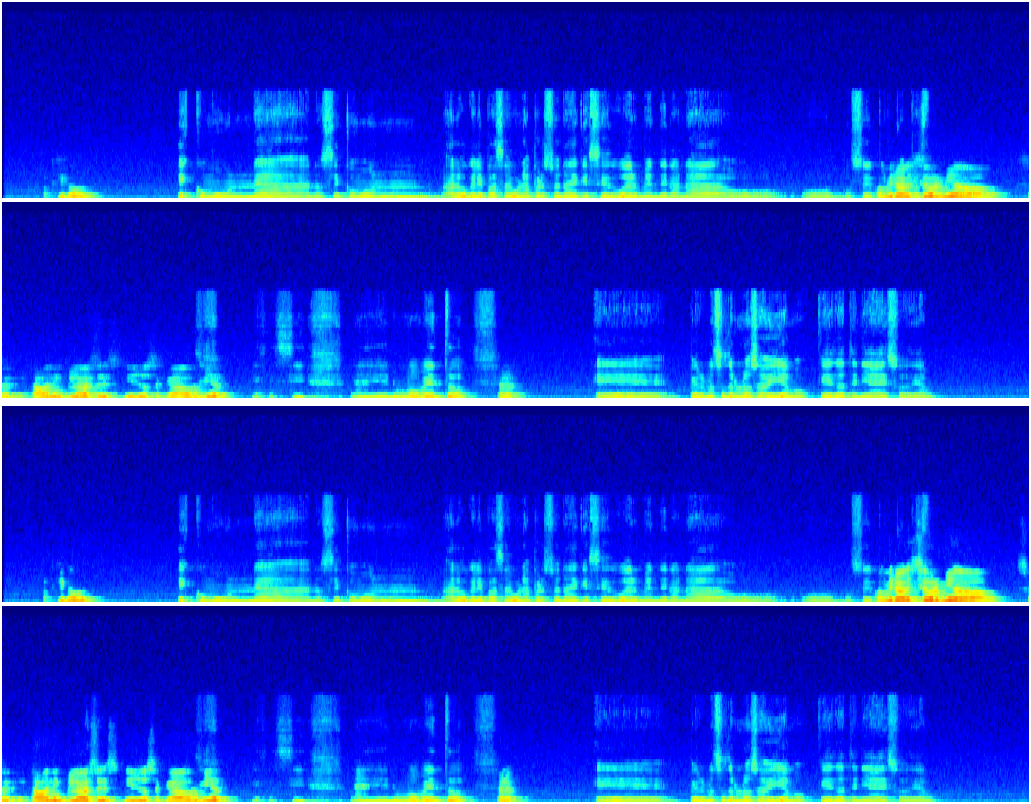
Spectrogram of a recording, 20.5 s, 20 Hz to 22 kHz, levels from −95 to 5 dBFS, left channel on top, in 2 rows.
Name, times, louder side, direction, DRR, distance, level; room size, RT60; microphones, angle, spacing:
voice 1, 0.6-0.9 8.7-10.0 10.3-12.5 13.8-13.9 15.2-15.4, right 3 dB, 85° right, 1.1 m, -26 dB
voice 2, 1.8-7.7 8.0-9.2 13.0-15.2 16.2-19.6, left 1 dB, 10° left, 0.8 m, -36 dB
16.0 x 8.4 x 3.5 m
head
